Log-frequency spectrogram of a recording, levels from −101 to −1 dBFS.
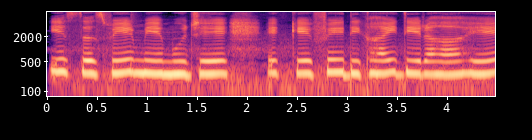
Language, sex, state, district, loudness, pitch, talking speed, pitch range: Hindi, female, Arunachal Pradesh, Papum Pare, -13 LUFS, 270 Hz, 135 wpm, 260-275 Hz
